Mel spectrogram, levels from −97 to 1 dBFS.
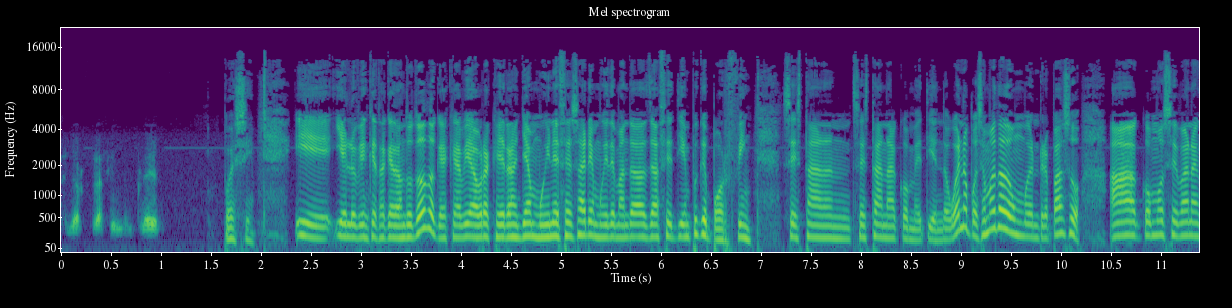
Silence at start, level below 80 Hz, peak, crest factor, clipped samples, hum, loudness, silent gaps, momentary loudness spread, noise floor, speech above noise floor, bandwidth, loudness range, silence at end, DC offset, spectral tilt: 0.1 s; -52 dBFS; -2 dBFS; 18 dB; under 0.1%; none; -19 LUFS; none; 12 LU; -61 dBFS; 42 dB; 15 kHz; 4 LU; 0 s; under 0.1%; -4.5 dB/octave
